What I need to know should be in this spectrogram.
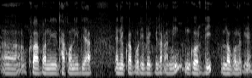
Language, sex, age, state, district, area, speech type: Assamese, male, 45-60, Assam, Barpeta, rural, spontaneous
